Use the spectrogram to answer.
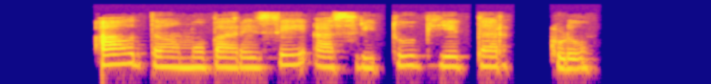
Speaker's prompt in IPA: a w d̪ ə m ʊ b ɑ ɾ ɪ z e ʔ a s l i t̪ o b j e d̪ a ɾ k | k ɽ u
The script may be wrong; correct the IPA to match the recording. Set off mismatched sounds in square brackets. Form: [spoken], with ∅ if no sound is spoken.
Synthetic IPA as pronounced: a w d̪ ə m ʊ b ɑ ɾ ɪ z e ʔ a s [ɾ] i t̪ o b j e d̪ a ɾ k | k ɽ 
